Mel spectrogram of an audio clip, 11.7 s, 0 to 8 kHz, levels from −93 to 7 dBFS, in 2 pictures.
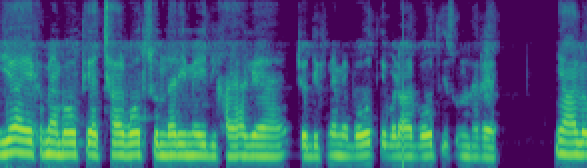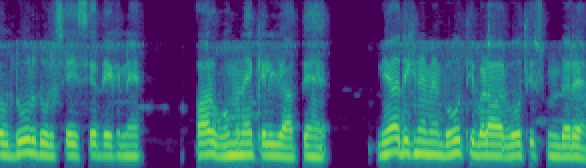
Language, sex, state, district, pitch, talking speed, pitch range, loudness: Hindi, male, Bihar, Jahanabad, 155 Hz, 235 wpm, 150-170 Hz, -14 LUFS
